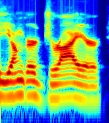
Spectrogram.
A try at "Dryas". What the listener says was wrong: Dryas. Dryas, kind of like if it was US, but it's actually AS, so it's Dryas.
